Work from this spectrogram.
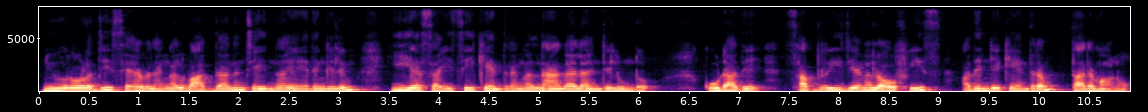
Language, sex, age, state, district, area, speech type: Malayalam, female, 60+, Kerala, Thiruvananthapuram, rural, read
